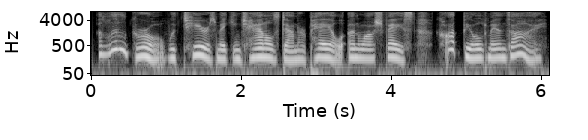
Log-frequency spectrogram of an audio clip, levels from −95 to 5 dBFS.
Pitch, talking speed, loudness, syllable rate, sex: 200 Hz, 165 wpm, -19 LUFS, 4.0 syllables/s, female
